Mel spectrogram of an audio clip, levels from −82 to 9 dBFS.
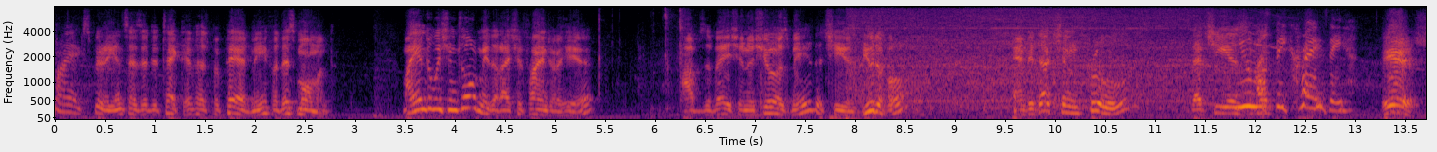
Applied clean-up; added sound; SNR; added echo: none; Domestic sounds, home sounds; 13 dB; none.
